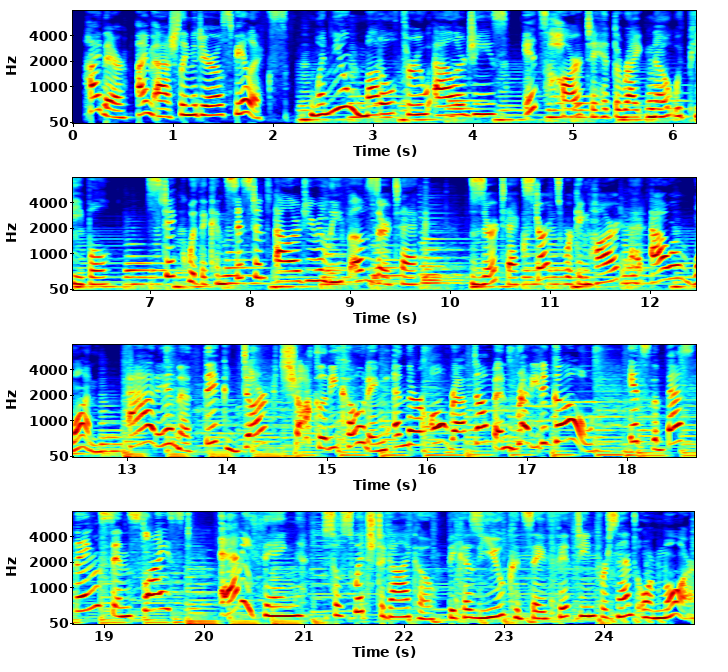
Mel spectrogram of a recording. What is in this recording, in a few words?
Commercial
